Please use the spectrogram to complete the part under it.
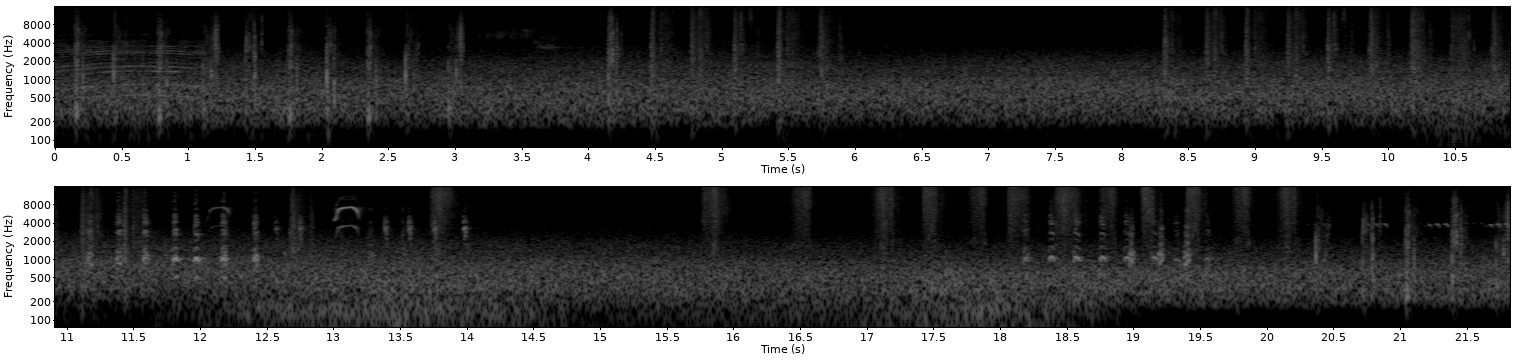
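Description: Footsteps crunch steadily on gravel and concrete.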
